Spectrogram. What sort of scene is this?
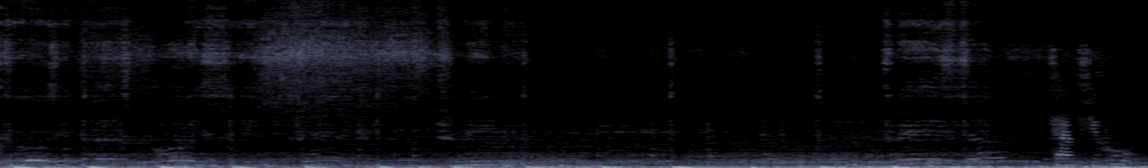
car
